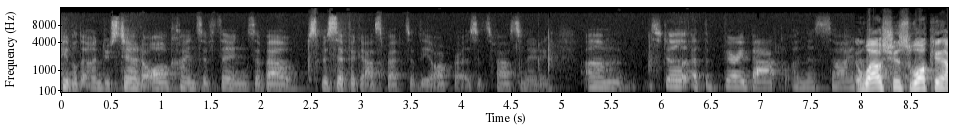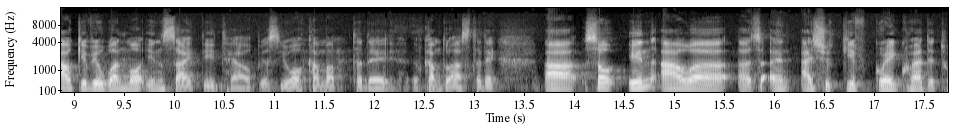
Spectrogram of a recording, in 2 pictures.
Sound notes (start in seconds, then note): none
